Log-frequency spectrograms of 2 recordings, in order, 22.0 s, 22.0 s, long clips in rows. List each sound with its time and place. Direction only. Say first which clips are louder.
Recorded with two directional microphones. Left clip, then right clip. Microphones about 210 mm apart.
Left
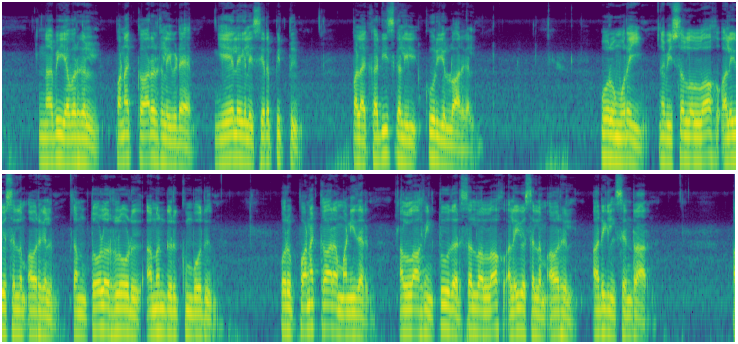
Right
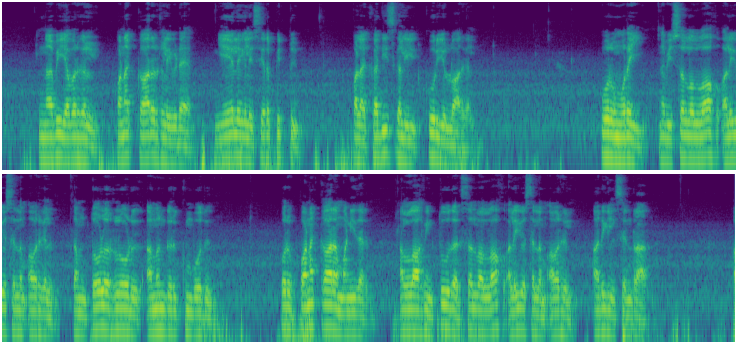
0.6 s speech: left 10 dB; 35° left (ahead or behind)
9.0 s speech: left 9 dB; 40° left (ahead or behind)
15.2 s speech: left 9 dB; 35° left (ahead or behind)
